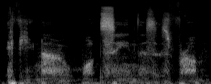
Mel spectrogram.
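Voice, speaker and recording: A man hosting ASMR in a breathy, unvoiced whisper, rambling hesitantly and a little self-deprecatingly as he chats. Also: normal speed, pushed and bright, low-quality recording. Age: late 20s or older. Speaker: ASMR channel host. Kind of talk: whispered ASMR unboxing chat.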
